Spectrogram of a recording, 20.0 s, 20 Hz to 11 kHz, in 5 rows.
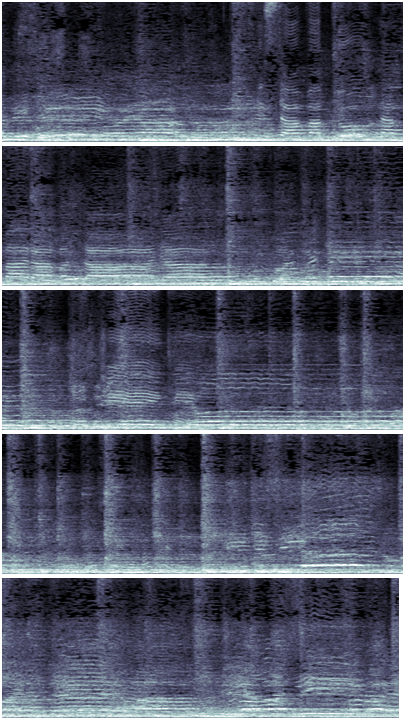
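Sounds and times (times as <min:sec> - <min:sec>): group singing worship song: 0:00.0 - 0:20.0
strummed guitars: 0:00.0 - 0:20.0.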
